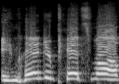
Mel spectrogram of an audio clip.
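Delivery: very high, loud, fear-filled, frightened voice. Quoting a movie character's line while watching: imitating a fearful voice. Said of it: "you hear the fear in his, in his voice".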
